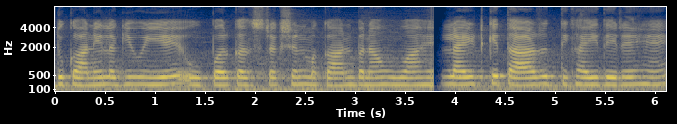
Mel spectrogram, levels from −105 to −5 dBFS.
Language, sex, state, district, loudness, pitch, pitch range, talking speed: Hindi, female, Bihar, East Champaran, -24 LUFS, 215 Hz, 210-220 Hz, 165 wpm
